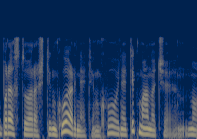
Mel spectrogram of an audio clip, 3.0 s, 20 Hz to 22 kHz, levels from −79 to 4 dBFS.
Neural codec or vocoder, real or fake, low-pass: none; real; 7.2 kHz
